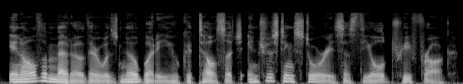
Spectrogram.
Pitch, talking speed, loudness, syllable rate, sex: 100 Hz, 235 wpm, -20 LUFS, 6.0 syllables/s, male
